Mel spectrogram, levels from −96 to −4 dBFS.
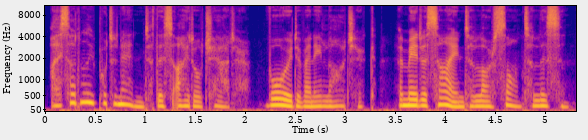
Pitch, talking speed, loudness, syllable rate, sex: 175 Hz, 225 wpm, -20 LUFS, 6.1 syllables/s, female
